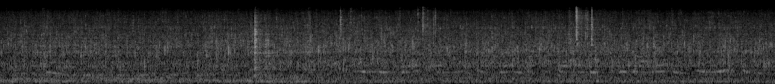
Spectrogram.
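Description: Chicken pieces sizzling steadily in a frying pan on the stove, with two sharp clicks about two and a half and six seconds in.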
